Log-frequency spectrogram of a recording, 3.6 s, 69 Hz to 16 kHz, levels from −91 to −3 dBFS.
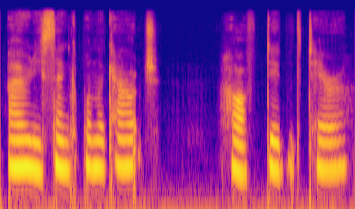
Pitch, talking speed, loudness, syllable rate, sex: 205 Hz, 150 wpm, -15 LUFS, 4.0 syllables/s, female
